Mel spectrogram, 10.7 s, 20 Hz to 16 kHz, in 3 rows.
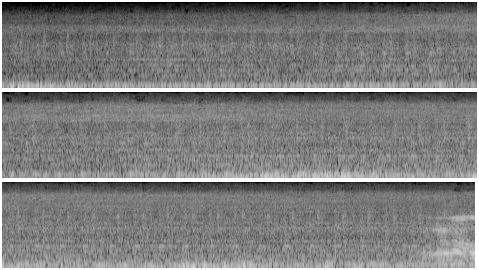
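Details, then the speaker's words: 2005 Chevy Suburban 5.3L V8 with a passenger-side lifter tick, restarted after an engine flush and oil change: a light, fast ticking over an even idle. It is about the same as before, so lifter tick persists. "it sounds about the same oh maybe no it's about the same"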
